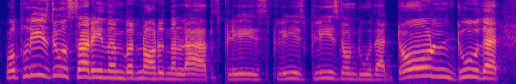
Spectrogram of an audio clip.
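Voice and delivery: loud, high mock protest chant; hammed-up activist outcry; sign-waving protester. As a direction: plead like an animal rights picketer. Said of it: "hold signs and say".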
